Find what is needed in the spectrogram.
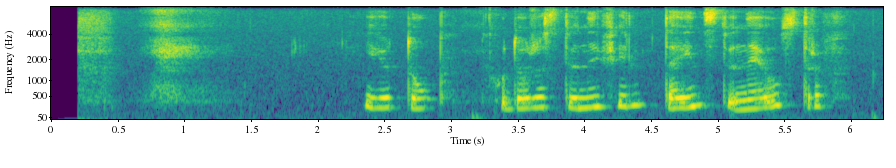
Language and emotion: Russian, sad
